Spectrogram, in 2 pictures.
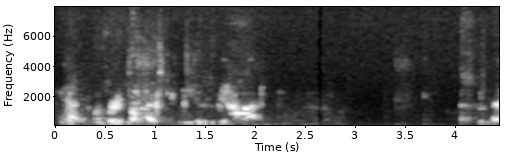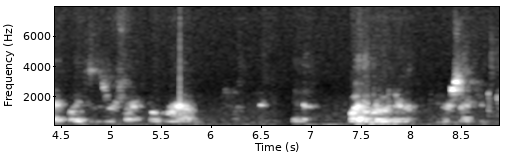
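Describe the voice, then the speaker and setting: Low-voiced man giving an informal report. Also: monotone, moderate pace, long pauses, highs cut off. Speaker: town development director giving report. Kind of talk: informal spoken report at public meeting. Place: indoor public meeting room. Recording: echoey room, distant mic, faint noise.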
